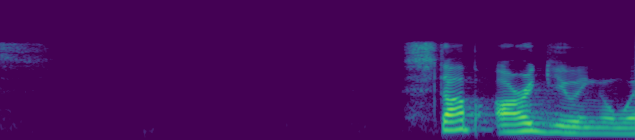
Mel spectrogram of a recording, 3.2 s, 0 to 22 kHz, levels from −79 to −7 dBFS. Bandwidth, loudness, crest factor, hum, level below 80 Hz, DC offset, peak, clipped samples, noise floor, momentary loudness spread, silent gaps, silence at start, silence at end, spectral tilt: 7.8 kHz; -27 LUFS; 24 dB; none; -84 dBFS; under 0.1%; -8 dBFS; under 0.1%; -81 dBFS; 14 LU; none; 0 s; 0 s; -5 dB/octave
